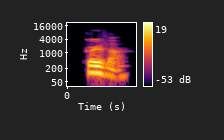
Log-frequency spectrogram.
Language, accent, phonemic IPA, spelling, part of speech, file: English, Australia, /ˈɡɹuːvə(ɹ)/, groover, noun, En-au-groover.ogg
- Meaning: 1. One who grooves, or enjoys rhythmic music 2. A groovy piece of music 3. A miner 4. A device that makes grooves in surfaces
